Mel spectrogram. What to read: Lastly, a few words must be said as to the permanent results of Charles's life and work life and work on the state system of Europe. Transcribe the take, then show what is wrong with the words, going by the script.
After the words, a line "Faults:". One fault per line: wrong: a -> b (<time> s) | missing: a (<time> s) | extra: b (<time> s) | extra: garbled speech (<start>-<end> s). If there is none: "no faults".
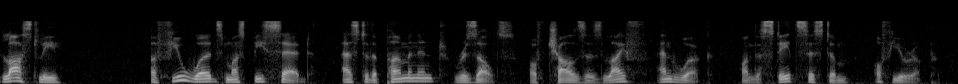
Lastly, a few words must be said as to the permanent results of Charles's life and work on the state system of Europe.
Faults:
missing: life and work (7.1 s)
